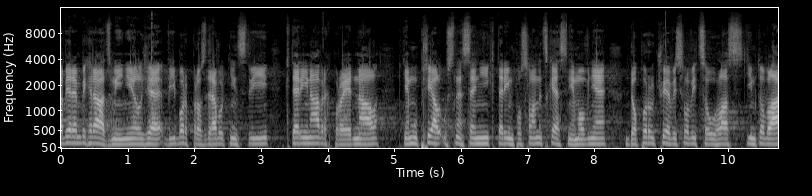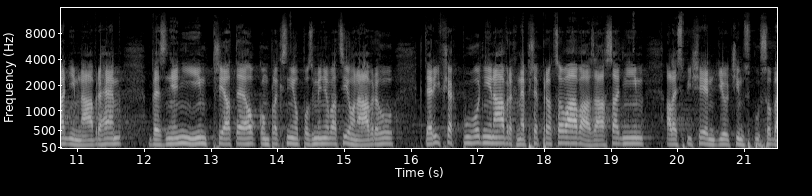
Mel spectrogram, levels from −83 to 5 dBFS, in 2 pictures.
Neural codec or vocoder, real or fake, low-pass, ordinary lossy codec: none; real; 14.4 kHz; AAC, 48 kbps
